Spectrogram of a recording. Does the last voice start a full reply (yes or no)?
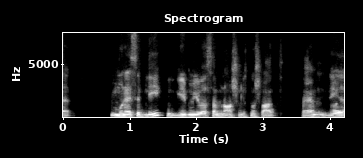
yes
